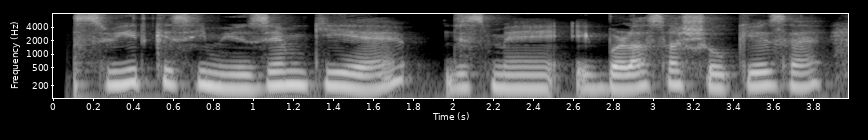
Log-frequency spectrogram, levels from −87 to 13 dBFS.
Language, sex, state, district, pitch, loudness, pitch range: Hindi, female, Bihar, Gopalganj, 200 Hz, -15 LUFS, 180-215 Hz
